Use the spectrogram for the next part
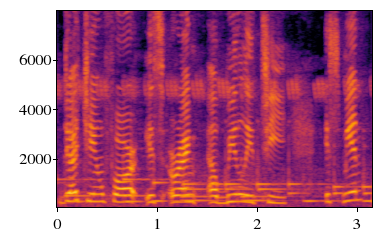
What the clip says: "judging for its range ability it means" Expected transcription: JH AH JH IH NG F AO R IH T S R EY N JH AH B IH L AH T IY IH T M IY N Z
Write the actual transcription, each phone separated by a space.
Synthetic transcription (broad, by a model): JH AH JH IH NG F AO R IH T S R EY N AH B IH L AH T IY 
